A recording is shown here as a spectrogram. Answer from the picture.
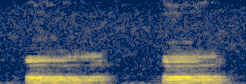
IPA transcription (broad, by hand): ᴐ:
